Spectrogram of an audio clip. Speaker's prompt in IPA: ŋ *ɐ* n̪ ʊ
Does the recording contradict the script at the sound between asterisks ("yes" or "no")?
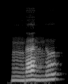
no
